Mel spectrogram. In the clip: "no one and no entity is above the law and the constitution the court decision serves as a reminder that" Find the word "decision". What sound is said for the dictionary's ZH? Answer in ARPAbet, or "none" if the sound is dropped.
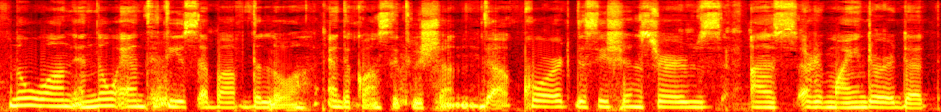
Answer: SH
